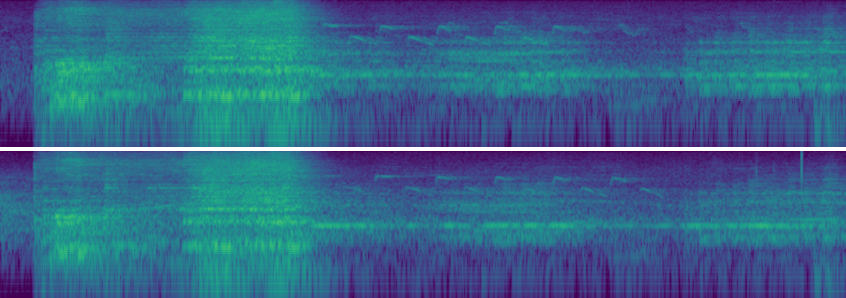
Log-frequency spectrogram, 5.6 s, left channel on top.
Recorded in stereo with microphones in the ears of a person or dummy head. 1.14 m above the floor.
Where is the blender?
I don't hear a blender.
